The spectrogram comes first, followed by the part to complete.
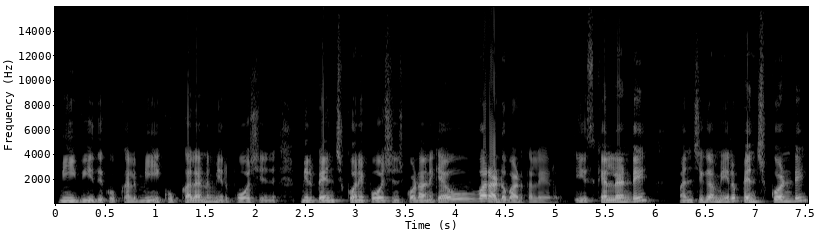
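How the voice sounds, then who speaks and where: A man, a talk-show guest making an emphatic, pleading case and rising in pitch when he urges. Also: animated, a little fast. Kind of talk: heated opinion talk.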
